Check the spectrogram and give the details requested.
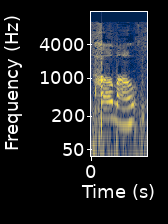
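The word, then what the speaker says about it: homologeo (ὁμολογέω): The word for confess is homologeo, H-O-M-O-L-E-G, let me spell it on the board here, homologeo, H-O-M-O-L-O-G-E-O, homologeo.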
